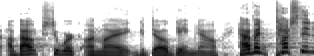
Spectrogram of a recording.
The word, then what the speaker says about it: Godot: Yeah, I'm about to work on my Godot game now. Haven't touched it in a while. Hey, there you go. That's the way to do it. Get the Godot going.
